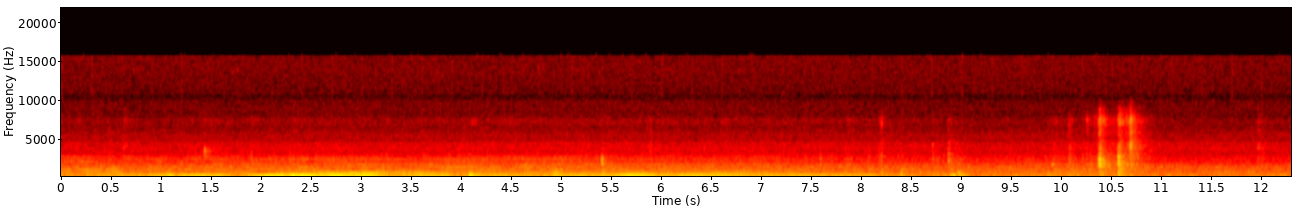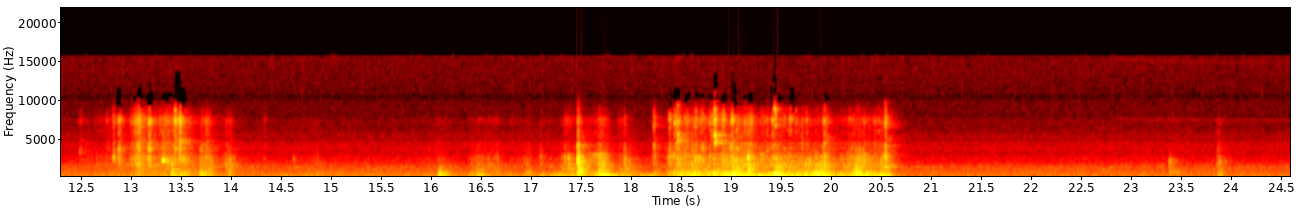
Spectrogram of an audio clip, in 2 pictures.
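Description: Air-raid siren winding down, its pitch falling slowly over the first eight seconds or so. Then several short bursts of noise follow, the longest about two seconds near the end, over a steady low background.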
